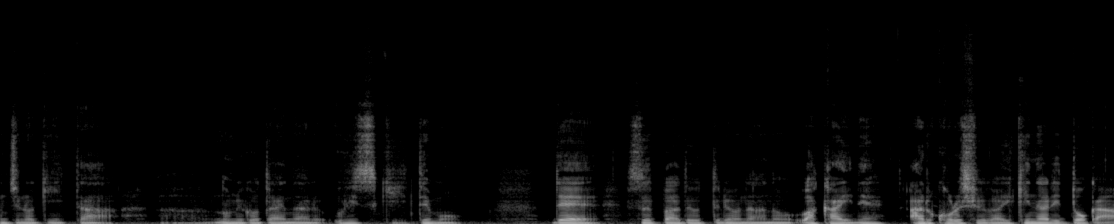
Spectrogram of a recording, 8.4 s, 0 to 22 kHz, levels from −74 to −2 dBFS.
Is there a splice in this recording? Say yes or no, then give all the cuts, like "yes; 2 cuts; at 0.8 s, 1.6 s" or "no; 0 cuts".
yes; 1 cut; at 6.7 s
